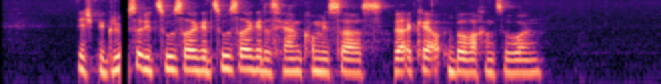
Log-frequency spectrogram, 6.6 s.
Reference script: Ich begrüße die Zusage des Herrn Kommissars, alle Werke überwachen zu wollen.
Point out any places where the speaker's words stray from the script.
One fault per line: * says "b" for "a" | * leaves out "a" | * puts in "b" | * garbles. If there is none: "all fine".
* puts in "Zusage"
* leaves out "alle"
